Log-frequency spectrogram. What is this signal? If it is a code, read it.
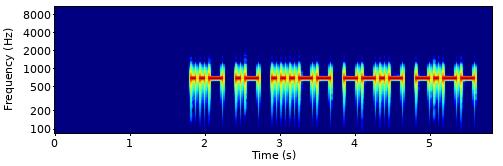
Morse code, heard as a keyed tone, about 21 wpm, 700 Hz. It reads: UA3QY
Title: DXCC-100 Call Signs - 5 Characters - 20wpm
